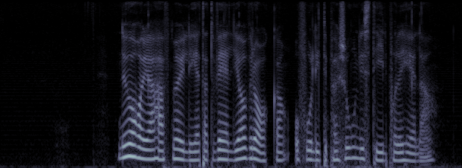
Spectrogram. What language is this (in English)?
Swedish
